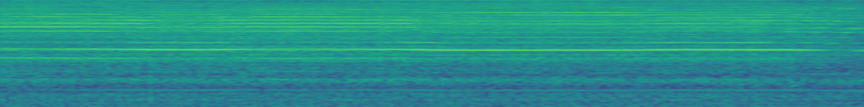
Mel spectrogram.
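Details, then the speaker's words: Takagi tankless water heater running after surge protector replacement: loud, steady airy whine with sharp high tones holding even; the inducer blower is wheezing, apparently something hitting the blower wheel. "I like that wheezing sound though don't like that sound"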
